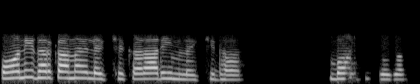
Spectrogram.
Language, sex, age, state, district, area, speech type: Maithili, female, 18-30, Bihar, Begusarai, rural, conversation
